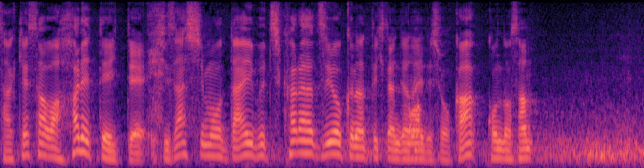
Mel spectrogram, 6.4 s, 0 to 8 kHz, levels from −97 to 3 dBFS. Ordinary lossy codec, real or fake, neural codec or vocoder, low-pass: none; fake; codec, 16 kHz, 16 kbps, FunCodec, trained on Chinese and English, 50 frames a second; none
